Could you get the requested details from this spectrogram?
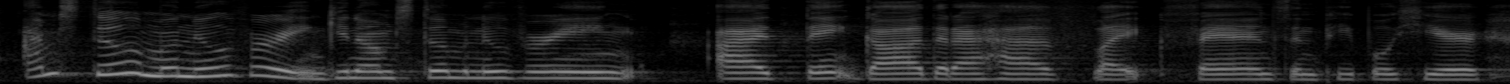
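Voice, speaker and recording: Talking at a fairly slow pace with lively intonation, the speaker has an ordinary speaking voice with an American accent. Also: woman, fairly high pitch for a woman. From Atlanta, US. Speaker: singer. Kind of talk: casual chat.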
